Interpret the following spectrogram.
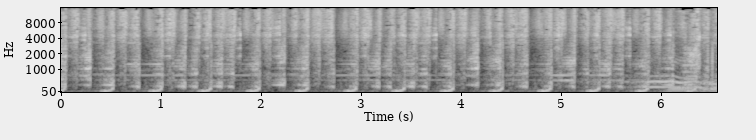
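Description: Pop song played in reverse: an instrumental stretch with a steady beat of backwards drum hits, about four a second, and no singing.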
